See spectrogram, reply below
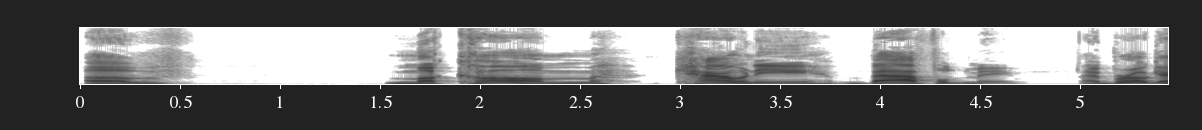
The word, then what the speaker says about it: Macomb: And then it hit me, what I had pronounced as Macomb, I guess it was like Macon, Georgia for me, is indeed pronounced Macomb. Said much like Macomb, thanks to the inundation of the French in the early days of colonization.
